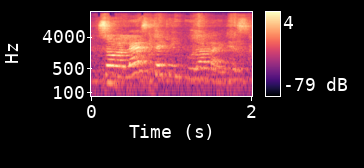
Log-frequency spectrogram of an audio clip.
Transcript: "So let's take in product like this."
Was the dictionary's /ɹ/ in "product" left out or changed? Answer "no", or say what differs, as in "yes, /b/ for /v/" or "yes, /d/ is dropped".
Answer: yes, /ɹ/ is dropped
